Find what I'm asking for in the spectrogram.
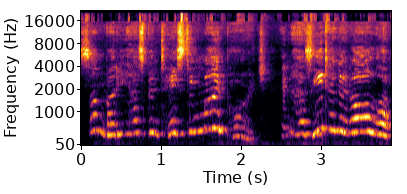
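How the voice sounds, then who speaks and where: In a put-on character voice with extremely high pitch, the speaker goes at a moderate pace. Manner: plaintive, crying out.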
